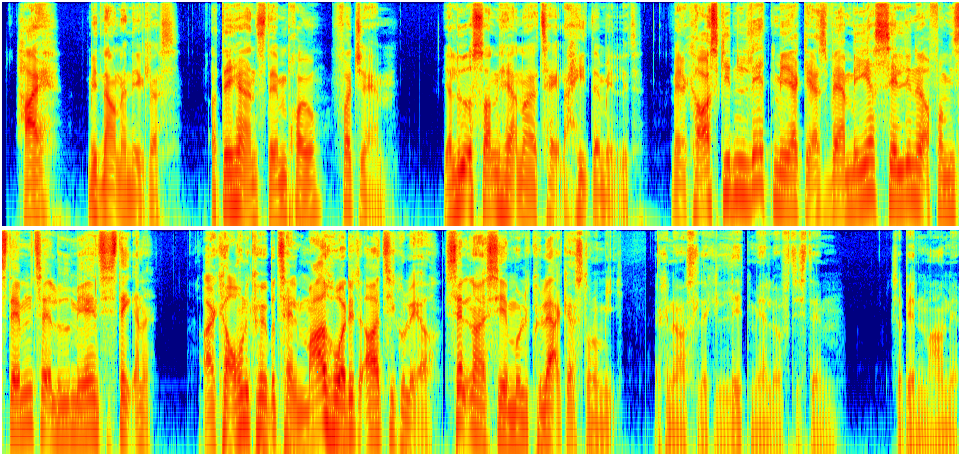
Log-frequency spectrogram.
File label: Danish M; voice over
